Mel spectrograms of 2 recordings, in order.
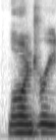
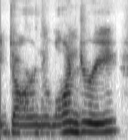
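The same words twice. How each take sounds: First: Said in the usual way. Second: "darn laundry" dragged out slowly with a rise on "laundry"; weary, slow complaint: "darn laundry"; slow, drawn-out grumble at "laundry". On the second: Shown as a demonstration. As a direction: groan the word "laundry" slowly, rising at the end.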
